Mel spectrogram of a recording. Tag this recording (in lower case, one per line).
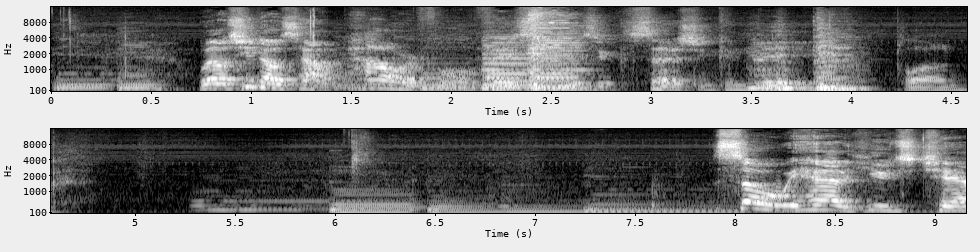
speech
music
